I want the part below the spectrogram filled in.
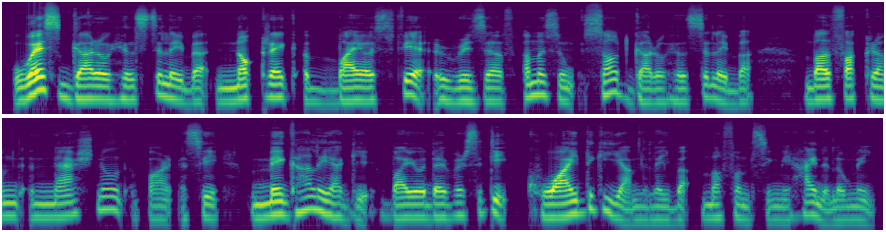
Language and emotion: Manipuri, neutral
